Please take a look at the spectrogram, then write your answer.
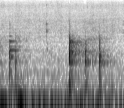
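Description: Shrimp drop into a hot pan for shrimp scampi pizza, giving a few soft clatters and stirring scrapes over a faint, low sizzle.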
